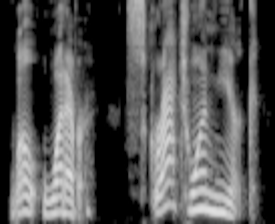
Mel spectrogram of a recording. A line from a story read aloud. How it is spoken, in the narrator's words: Marco said harshly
